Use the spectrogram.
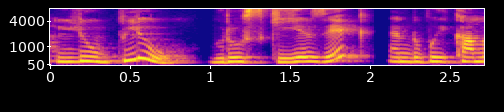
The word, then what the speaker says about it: люблю: And then he says я люблю русский язык, and we come across another verb here, love, любить, to love.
